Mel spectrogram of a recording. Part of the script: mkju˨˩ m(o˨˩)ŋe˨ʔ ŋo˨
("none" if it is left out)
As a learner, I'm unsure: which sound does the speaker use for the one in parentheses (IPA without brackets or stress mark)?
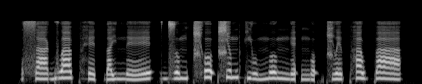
o˥˧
